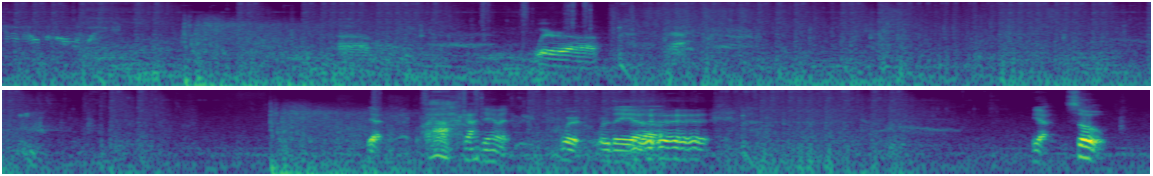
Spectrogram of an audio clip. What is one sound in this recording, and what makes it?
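A rifle fires rapid bursts in an echoing metal corridor.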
